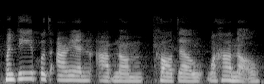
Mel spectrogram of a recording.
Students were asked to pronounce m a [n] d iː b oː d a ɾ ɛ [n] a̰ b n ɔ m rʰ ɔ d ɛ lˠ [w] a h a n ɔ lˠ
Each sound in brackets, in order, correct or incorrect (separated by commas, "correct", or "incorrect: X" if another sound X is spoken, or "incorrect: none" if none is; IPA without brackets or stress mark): correct, correct, correct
